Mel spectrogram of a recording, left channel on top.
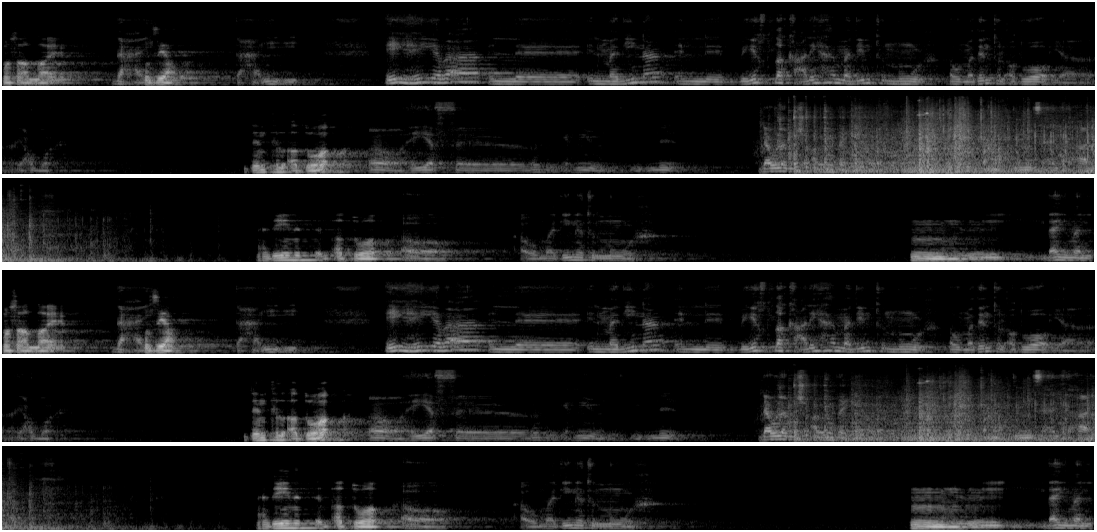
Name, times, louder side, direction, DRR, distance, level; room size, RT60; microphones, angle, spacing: voice 1, 0.0-0.6 1.4-1.8 13.4-14.2 24.4-25.7 30.9-31.9, right 3 dB, 40° right, 0.7 m, -27 dB
voice 2, 1.1-1.6 2.3-11.5 14.6-17.8 18.5-19.7 21.0-22.5 25.8-26.3 27.0-28.4 31.9-32.7, right 1 dB, 5° right, 1.1 m, -38 dB
sound 1, 18.5-23.6, left 4 dB, 25° left, 0.6 m, -35 dB
27.5 x 17.0 x 9.7 m
head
